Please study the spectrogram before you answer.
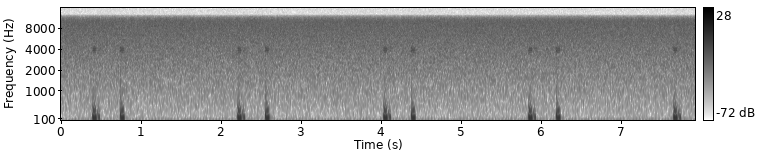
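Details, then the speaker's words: Aortic ejection click from a cardiac auscultation teaching course, presented before the pulmonary systolic click and non-ejection mid-late systolic clicks. "clic histórico aórtico"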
